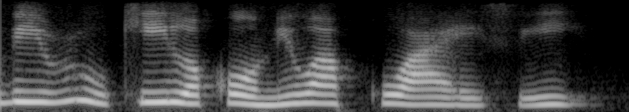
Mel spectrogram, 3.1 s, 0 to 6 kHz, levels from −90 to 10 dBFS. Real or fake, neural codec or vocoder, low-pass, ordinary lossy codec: fake; codec, 16 kHz, about 1 kbps, DyCAST, with the encoder's durations; 5.4 kHz; Opus, 24 kbps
